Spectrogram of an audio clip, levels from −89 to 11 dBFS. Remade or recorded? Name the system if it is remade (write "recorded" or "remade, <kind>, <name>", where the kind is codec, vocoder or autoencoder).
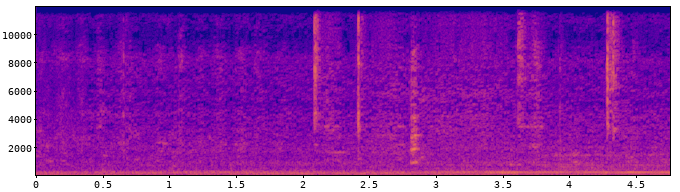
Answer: recorded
